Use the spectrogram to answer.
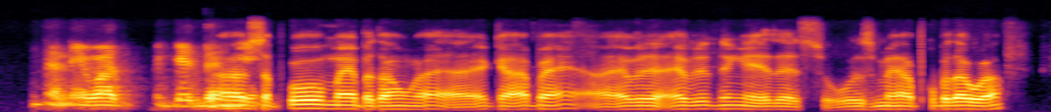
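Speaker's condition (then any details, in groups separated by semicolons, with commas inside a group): ALS; speech improved a little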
